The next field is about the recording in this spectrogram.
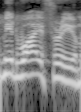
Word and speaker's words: Midwifery: Susanne Åhlund, barnmorska och Chief Midwifery Officer på Socialstyrelsen. Eller Midwifery om man vill använda det lite mer konservativa uttalet.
